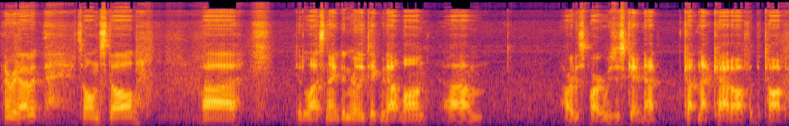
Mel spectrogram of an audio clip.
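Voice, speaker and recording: A man's voice: mid-range voice, little pitch movement, normal speed, a bit bright, a little hiss or hum. A man giving a casual, plain-spoken hands-on how-to commentary in informal, slangy language, as a hobbyist showing his own work. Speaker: motorcycle owner demonstrating a DIY exhaust swap.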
